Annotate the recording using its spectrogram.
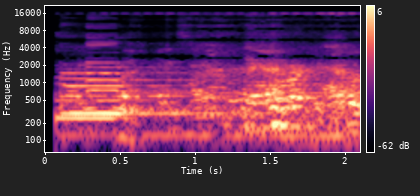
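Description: An acoustic guitar chord rings for about half a second, then the murmur of voices.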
